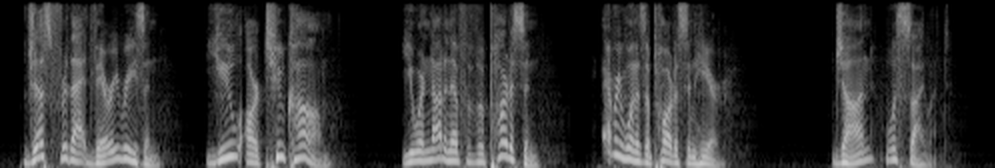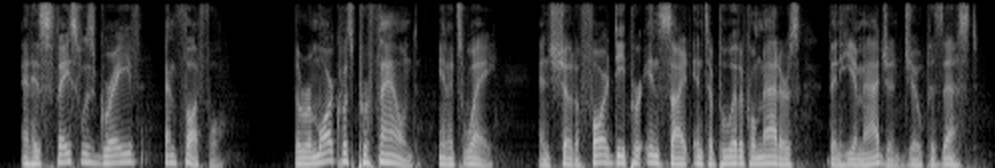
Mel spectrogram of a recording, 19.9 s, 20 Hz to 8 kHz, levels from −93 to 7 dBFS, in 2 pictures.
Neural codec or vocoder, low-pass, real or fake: codec, 16 kHz, 2 kbps, X-Codec, HuBERT features, trained on LibriSpeech; 7.2 kHz; fake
